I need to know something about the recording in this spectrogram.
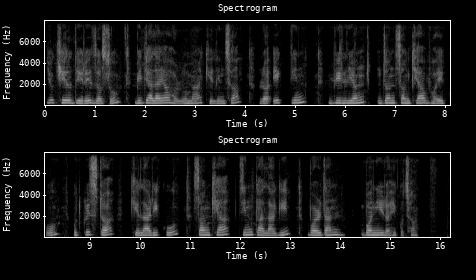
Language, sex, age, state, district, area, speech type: Nepali, female, 18-30, West Bengal, Kalimpong, rural, read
